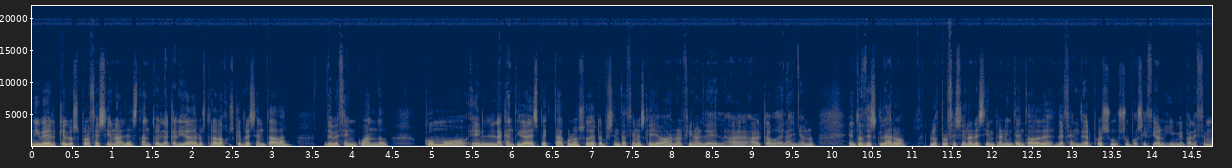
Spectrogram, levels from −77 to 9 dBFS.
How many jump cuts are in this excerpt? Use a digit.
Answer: 0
